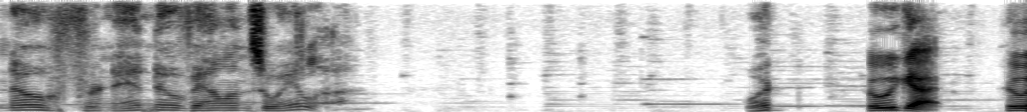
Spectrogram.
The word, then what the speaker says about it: Valenzuela: still be pitching uh let me go with Venezuela crisp Tanaka that's not how you say it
